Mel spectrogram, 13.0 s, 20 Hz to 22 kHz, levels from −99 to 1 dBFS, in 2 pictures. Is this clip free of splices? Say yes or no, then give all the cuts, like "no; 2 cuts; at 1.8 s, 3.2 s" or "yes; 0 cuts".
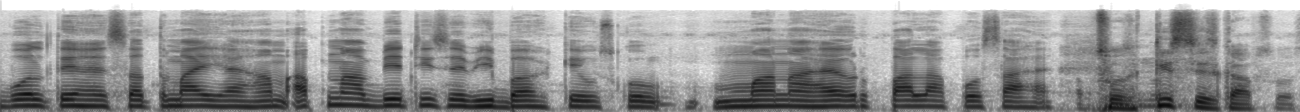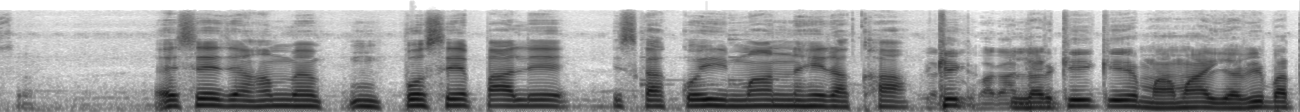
no; 2 cuts; at 5.5 s, 11.1 s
